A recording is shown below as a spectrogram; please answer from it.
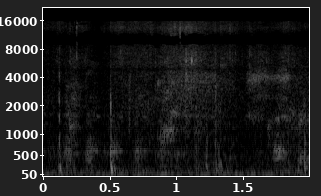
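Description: A Bouvier des Flandres puppy making small sounds as it plays in snow, with one sharp tap about half a second in.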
